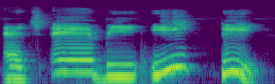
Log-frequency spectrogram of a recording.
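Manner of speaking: letters spelled very slowly, then the word; teacher dictating spelling. Shown as a demonstration. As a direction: dictate it slowly so students can write. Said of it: "उसको बार बार repeat करेंगे".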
